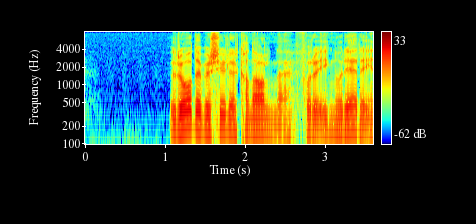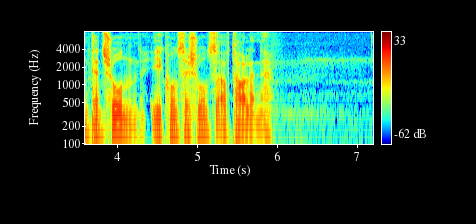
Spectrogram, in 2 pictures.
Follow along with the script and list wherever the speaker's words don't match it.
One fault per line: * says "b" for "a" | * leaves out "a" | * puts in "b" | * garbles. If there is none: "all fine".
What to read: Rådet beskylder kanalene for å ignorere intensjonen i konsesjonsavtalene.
all fine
